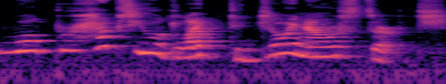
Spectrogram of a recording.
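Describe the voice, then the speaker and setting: A woman's put-on character voice at an extremely high pitch, with very wide pitch swings, a fairly slow pace and a slight echo. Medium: read story.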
